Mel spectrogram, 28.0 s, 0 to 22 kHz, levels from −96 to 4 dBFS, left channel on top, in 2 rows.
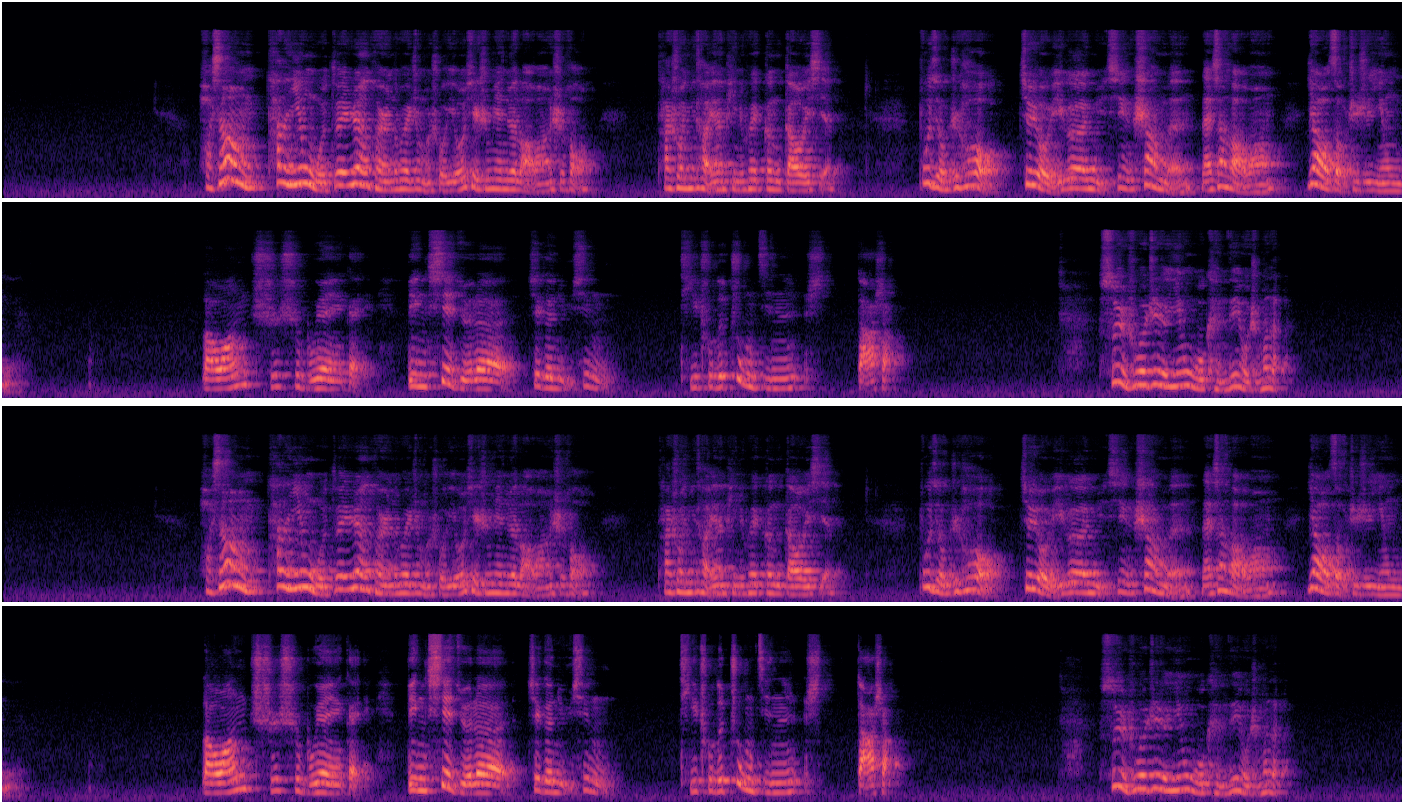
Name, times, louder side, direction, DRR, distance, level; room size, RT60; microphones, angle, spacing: voice 1, 2.0-5.9 6.6-8.4 9.2-12.8 13.0-14.1 25.0-26.7, left 2 dB, 45° left, 1 dB, 2.1 m, -31 dB
voice 2, 16.0-17.6 18.1-20.1 20.8-22.2 22.6-22.9, right 3 dB, 90° right, 6 dB, 2.2 m, -30 dB
19.5 x 11.0 x 4.4 m, 0.38 s
head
